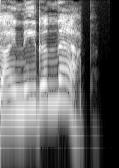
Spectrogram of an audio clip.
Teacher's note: It often sounds like I need a nap. The words need and a connect so smoothly that the D sound blends in. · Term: linking sounds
